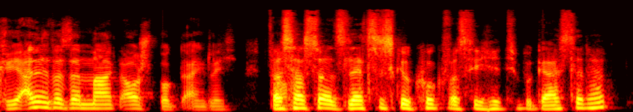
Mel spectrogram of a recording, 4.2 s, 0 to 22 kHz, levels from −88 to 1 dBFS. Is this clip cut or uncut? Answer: uncut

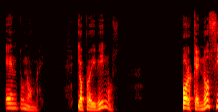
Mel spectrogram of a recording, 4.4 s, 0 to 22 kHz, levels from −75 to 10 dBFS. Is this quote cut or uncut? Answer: cut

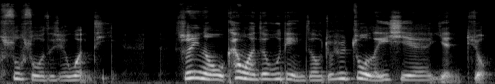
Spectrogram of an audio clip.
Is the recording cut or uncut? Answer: uncut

